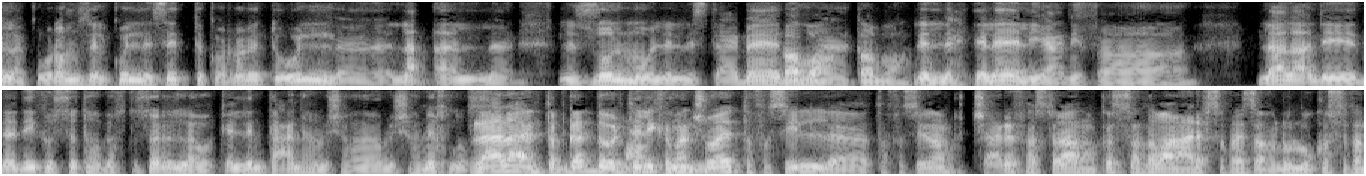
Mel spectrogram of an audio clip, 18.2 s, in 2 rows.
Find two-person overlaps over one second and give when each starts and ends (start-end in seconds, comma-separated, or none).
none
